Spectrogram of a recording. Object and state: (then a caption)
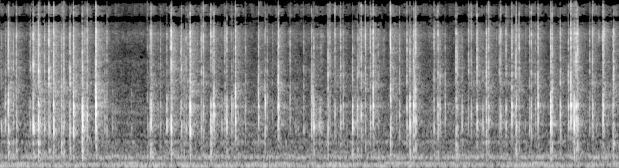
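Cardboard hair dye box. Long pink acrylic nails tap rapidly on the face of a narrow, hollow pink-and-white cardboard hair color box held upright. The result is a fast, continuous stream of crisp, clicky taps over a steady low hum.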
